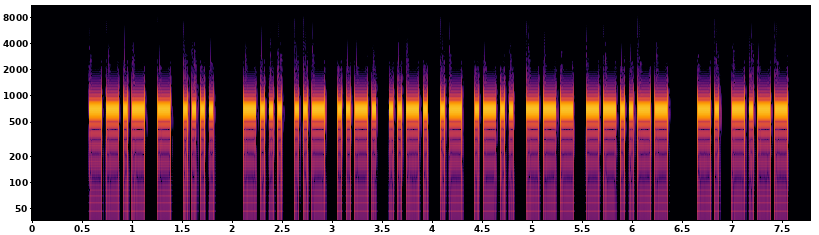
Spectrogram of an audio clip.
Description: Morse code, heard as a keyed tone, about 28 wpm, 700 Hz. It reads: QTH BUFFALO, NY
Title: Practice QSO - Exchange 1 - Beginning - 28wpm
